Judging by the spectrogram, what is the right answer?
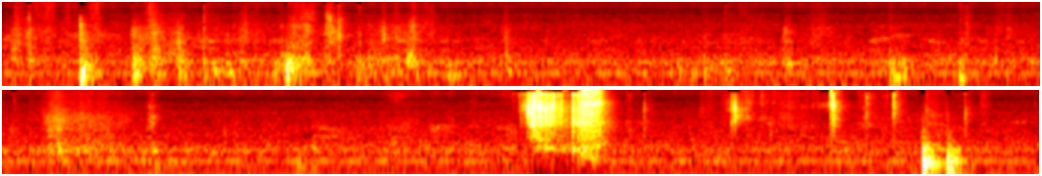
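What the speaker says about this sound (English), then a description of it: "So I'm going to tape it down." Tape is pulled and pressed down onto cardboard parts of a model house, with a sharp tearing burst partway through and soft handling rustles and taps around it.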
